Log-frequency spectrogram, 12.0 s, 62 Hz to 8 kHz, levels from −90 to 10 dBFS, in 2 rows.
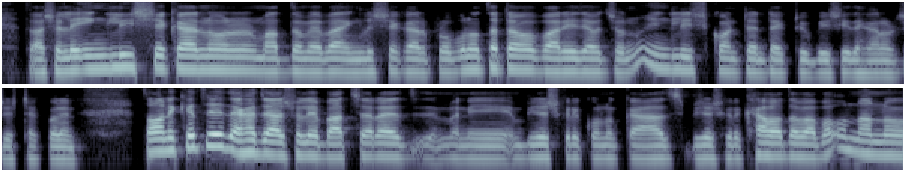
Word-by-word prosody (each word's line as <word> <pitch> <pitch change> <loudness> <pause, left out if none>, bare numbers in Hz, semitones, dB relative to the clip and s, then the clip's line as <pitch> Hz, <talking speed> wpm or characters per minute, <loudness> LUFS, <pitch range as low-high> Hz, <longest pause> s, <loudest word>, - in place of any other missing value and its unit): তো - - -32
আসলে 150 +2 +1
ইংলিশ 180 +1 +1
শেখানোর 165 -1 +3 0.2
মাধ্যমে 145 0 -2
বা - - +3
ইংলিশ 140 0 -5
শেখার 145 -1 -2
প্রবণতাটাও 160 +3 0
বাড়িয়ে 145 0 +2
যাওয়ার 140 -1 -2
জন্য, 135 - -5 0.2
ইংলিশ 160 -2 -4
কনটেন্টটা 140 -2 -4
একটু 135 - -9
বেশি 130 +1 -6
দেখানোর 130 -1 -6
চেষ্টা 130 +1 -10
করেন। 130 -2 -3 0.5
তো - - -8
অনেক 205 0 +4
ক্ষেত্রেই 260 +2 +8
দেখা 190 +1 +7
যায়, 175 - +8
আসলে 165 0 +1
বাচ্চারা 155 +1 +2 0.2
যে - - -18 0.2
মানে 135 -1 -8 0.4
বিশেষ 145 0 -2
করে 145 -1 -6
কোন 140 0 -7 0.2
কাজ, 135 0 -1 0.2
বিশেষ 140 -1 -4
করে 145 -1 -7
খাওয়া-দাওয়া 155 -2 +3
বা - - 0
অন্যান্য 180 -5 -1
150 Hz, 185 wpm, -22 LUFS, 140-165 Hz, 0.5 s, ক্ষেত্রেই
